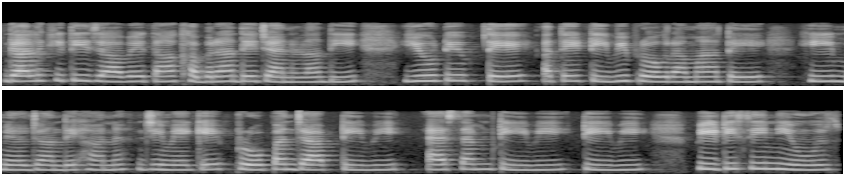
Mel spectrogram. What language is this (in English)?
Punjabi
